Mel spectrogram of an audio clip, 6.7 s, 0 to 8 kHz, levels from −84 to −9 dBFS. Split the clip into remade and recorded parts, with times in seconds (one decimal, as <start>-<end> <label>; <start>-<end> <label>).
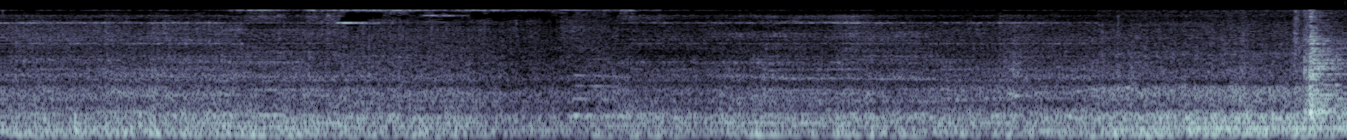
0.0-1.7 remade; 1.7-3.1 recorded; 3.1-5.5 remade; 5.5-6.7 recorded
